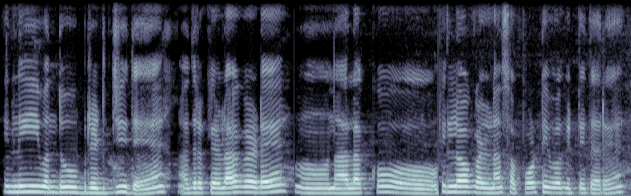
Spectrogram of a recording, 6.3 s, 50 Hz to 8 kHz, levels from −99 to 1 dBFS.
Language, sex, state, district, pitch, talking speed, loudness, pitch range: Kannada, female, Karnataka, Raichur, 205 Hz, 125 wpm, -17 LUFS, 190-225 Hz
